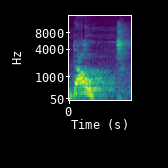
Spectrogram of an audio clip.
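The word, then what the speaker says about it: doubt: উজ্য থাকে ঠিক যেমন আমরা যখন ডাউট লেখি উচ্চারণটা করি না বলি ডাউট ডাউট সন্দেহ একইভাবে এটাকে আমরা উচ্চারণ যার মানে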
